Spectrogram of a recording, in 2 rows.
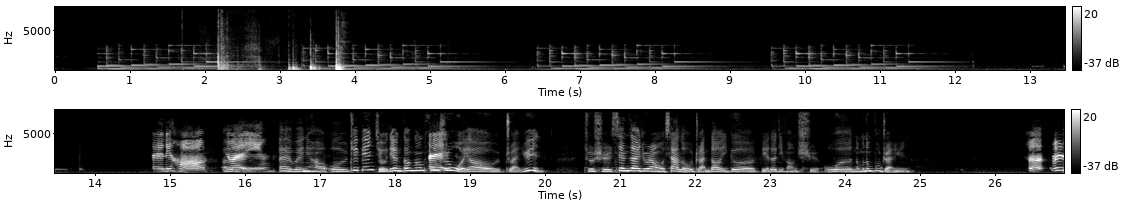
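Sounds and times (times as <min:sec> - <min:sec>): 
melodic phone ringtone: 0:00.6 - 0:12.2
speech: 0:15.1 - 0:25.0, 0:26.4 - 0:26.9.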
